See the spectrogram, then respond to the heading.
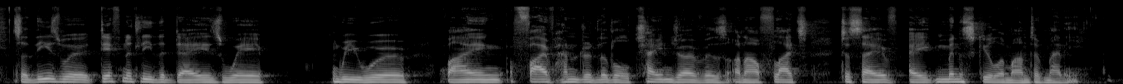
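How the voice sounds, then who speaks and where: With a South African accent, a man speaks at a fairly slow pace in a fairly low, dark, mellow voice, monotone and flat in intonation and very even in loudness, on a very clean recording with a silent background. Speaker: podcast host. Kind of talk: casual chat.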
